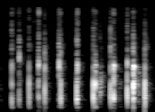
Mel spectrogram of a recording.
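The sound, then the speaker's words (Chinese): A short burst of hand clapping for a curtain call, about a dozen quick, sharp claps in an uneven rhythm, moderately loud with no voices over it. “那要要配配掌声，等一下啊。”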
